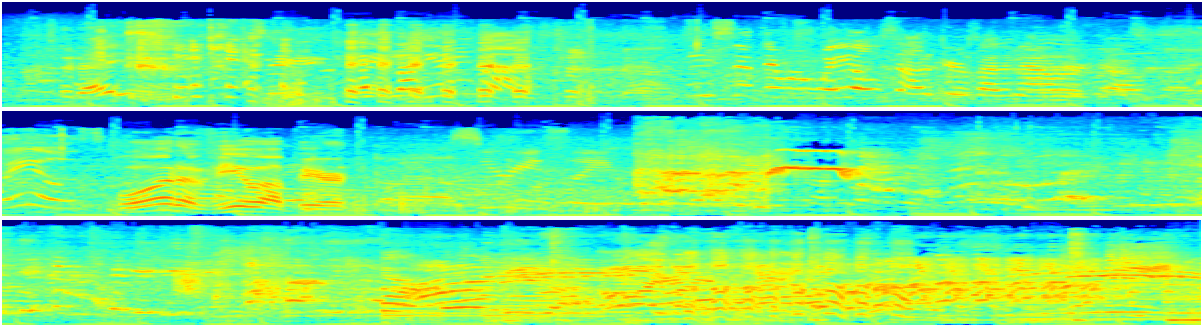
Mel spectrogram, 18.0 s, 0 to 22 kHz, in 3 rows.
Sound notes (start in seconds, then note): 0.4 laughter; 9.6 kids screaming; 11.0 kids laughing; 15.2 laughter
